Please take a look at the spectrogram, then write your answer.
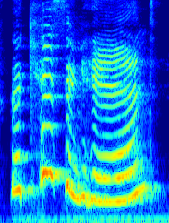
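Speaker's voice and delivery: put-on high, slow little-boy question; wide-eyed kid asking what it means; young raccoon puzzled and curious; curious child. Child Chester asks curiously.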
